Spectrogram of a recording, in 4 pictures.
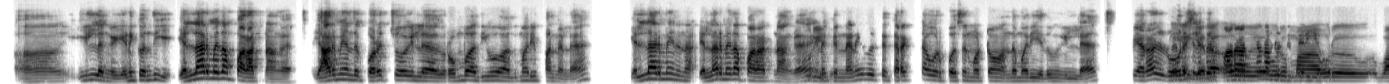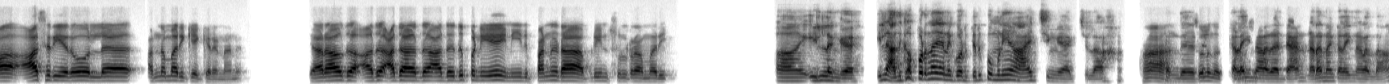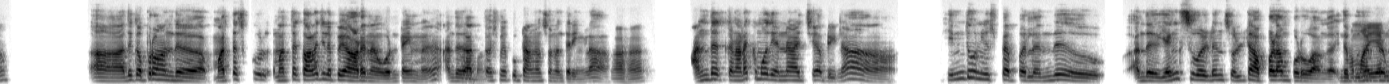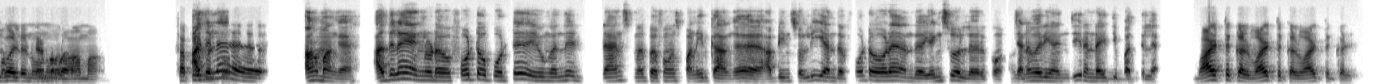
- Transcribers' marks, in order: "அதிகமோ" said as "அதிவோ"; in English: "பர்சன்"; tsk; in English: "ஆக்ஷூலா"; chuckle; in English: "ஒன் டைமு"; in English: "யங்ஸ் வேர்ல்டுன்னு"; in English: "யங் வேர்ல்டுனு"; in English: "சப்ளிமெண்ட்"; unintelligible speech; in English: "பெர்ஃபார்மன்ஸ்"; other noise
- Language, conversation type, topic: Tamil, podcast, உன் கலைப் பயணத்தில் ஒரு திருப்புத்தான் இருந்ததா? அது என்ன?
